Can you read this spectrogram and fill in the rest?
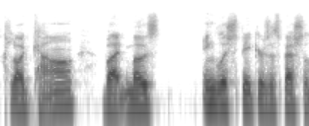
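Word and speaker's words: Claude Cahun: moore now in french her name should be pronounced claud ka but most english speakers especially in the united states say claude cahoon and so that's the pronunciation i'll use tonight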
